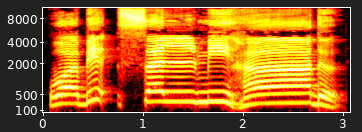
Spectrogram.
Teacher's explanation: یہاں پہ آیت ختم ہو رہی ہے تو دال ساکن ہو رہا ہے، تو دال پر کلکلہ ہوگا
